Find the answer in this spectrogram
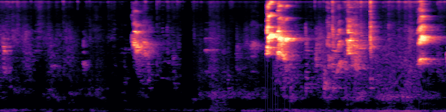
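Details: Cockatiel giving a few short, harsh squawks and chirps. Sparse at first, the calls come in a louder, more active burst in the last three seconds.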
